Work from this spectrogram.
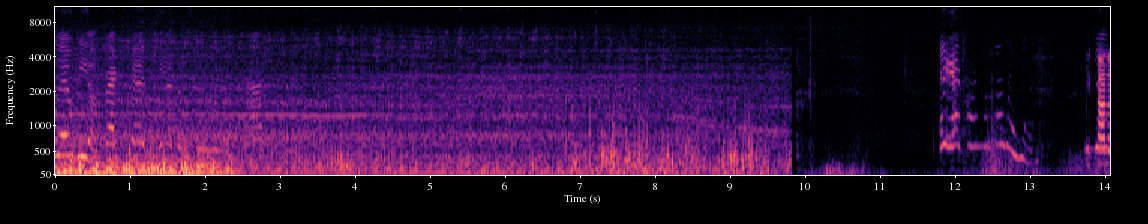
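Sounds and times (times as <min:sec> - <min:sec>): engine running hum: 0:00.0 - 0:09.8.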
